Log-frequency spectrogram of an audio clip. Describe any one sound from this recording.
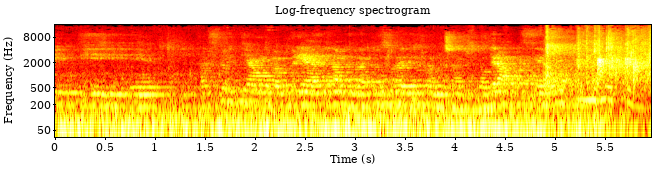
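A young woman sings into a microphone through a loudspeaker.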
